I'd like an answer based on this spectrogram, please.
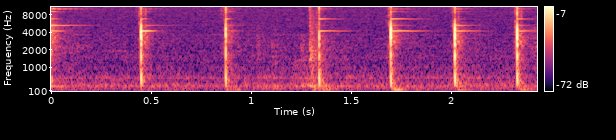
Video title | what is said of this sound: Malachite and a pioneer smithy | rings like metal it's very dense and it takes a high polish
